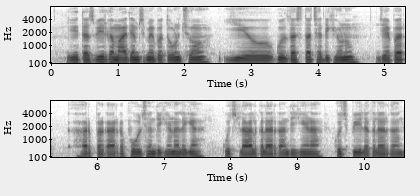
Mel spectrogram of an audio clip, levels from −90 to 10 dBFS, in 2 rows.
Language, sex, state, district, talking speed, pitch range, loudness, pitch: Garhwali, male, Uttarakhand, Uttarkashi, 170 wpm, 110-120 Hz, -17 LUFS, 115 Hz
